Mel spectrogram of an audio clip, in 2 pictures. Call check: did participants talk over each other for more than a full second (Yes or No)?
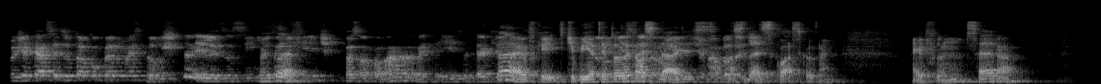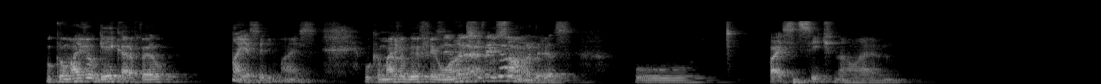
Yes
